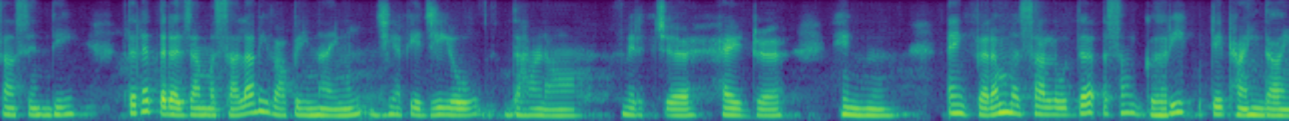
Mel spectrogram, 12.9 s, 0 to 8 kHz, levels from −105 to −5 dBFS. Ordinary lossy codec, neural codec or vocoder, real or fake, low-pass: none; codec, 16 kHz, 0.8 kbps, ZipCodec; fake; none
